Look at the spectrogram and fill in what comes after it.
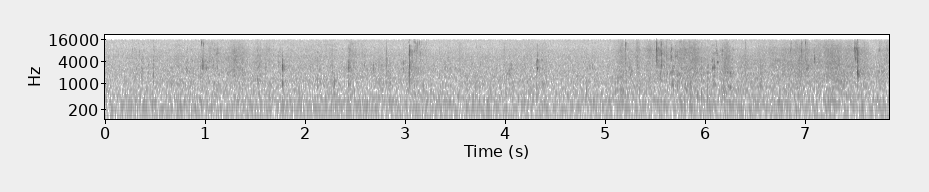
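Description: Faint close-mouthed chewing of pizza, with soft, scattered mouth clicks over a low, steady hum.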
